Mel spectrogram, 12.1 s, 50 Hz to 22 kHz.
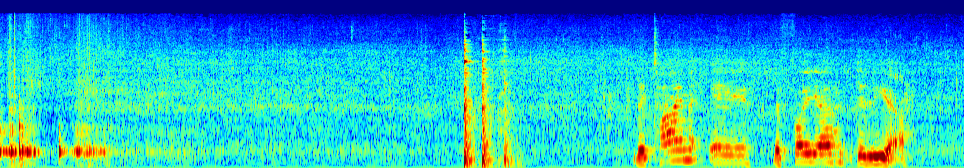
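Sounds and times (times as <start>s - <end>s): onions clattering into pot: 0.0s - 1.4s
faint steady sizzle: 0.0s - 12.0s.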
